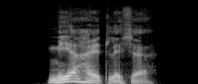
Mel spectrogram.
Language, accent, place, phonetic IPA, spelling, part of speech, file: German, Germany, Berlin, [ˈmeːɐ̯haɪ̯tlɪçə], mehrheitliche, adjective, De-mehrheitliche.ogg
- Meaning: inflection of mehrheitlich: 1. strong/mixed nominative/accusative feminine singular 2. strong nominative/accusative plural 3. weak nominative all-gender singular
